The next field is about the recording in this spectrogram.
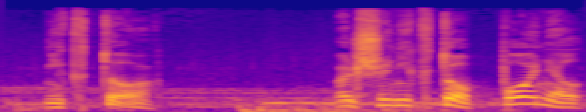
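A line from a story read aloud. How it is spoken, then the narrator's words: Sobbing. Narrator (Russian): зарыдала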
